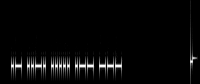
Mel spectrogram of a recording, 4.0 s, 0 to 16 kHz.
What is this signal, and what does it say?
Morse code, heard as a keyed tone, about 28 wpm, 700 Hz. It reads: AF5WO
